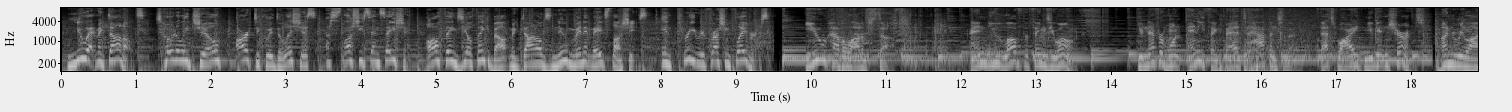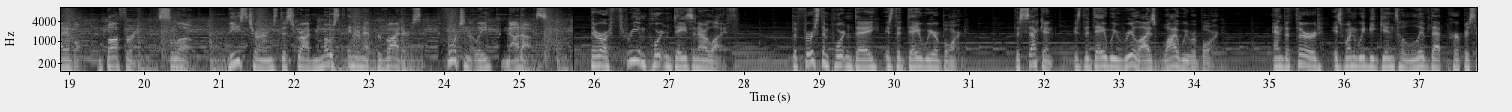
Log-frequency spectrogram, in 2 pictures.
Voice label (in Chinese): 外籍男 广告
